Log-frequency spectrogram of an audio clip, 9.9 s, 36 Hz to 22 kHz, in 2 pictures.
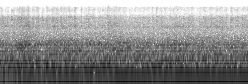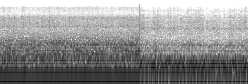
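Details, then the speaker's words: Holden Monaro with an aftermarket cam, warm at 81 degrees: lumpy, uneven idle that splutters, runs rich and blows smoke. The cam is thought to have put the tune out; refitting the PCV and breather didn't help. "doesn't seem to idle when it's warm the cam has put the tune way way out and making it run rich because it tries to idle and it splutters and it blows smoke"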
